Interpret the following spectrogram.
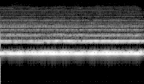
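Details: Water heater giving a steady, horn-like whine at a fixed mid-high pitch, like a train horn, while water runs from the faucet.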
